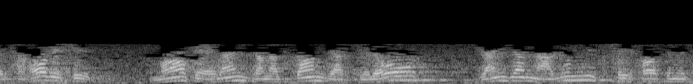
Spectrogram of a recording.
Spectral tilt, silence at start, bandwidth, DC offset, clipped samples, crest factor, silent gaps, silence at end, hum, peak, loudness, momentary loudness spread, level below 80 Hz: -3.5 dB/octave; 0 s; 2.6 kHz; 0.4%; under 0.1%; 14 dB; none; 0 s; none; -4 dBFS; -20 LUFS; 11 LU; -44 dBFS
